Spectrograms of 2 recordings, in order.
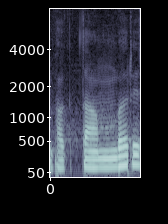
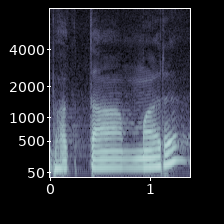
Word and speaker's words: भक्तामर: ही सुधार लें कि इस स्तोत्र का नाम भक्तांबर स्तोत्र नहीं है स्तोत्र का नाम भक्तामर स्तोत्र है इन दो शब्दों को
